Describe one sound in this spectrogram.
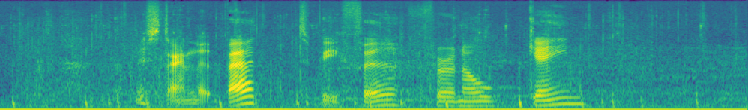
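A young woman talks animatedly and close into a microphone.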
